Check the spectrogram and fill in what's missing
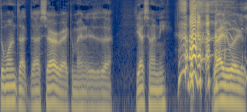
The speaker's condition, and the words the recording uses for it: ALS (motor neuron disease). And, you know, I get distracted by my voice sometimes, so it affects my train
